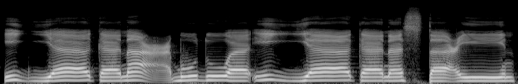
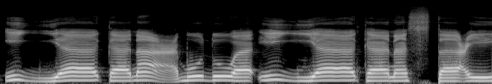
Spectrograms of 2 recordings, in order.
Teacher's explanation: Huruf ya bertasydid di sana, iya itu ditahan lebih kuat. Ya, bukan cuma sekedar iya, tapi iyyaka na'budu wa iyyaka nasta'in. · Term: nabar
